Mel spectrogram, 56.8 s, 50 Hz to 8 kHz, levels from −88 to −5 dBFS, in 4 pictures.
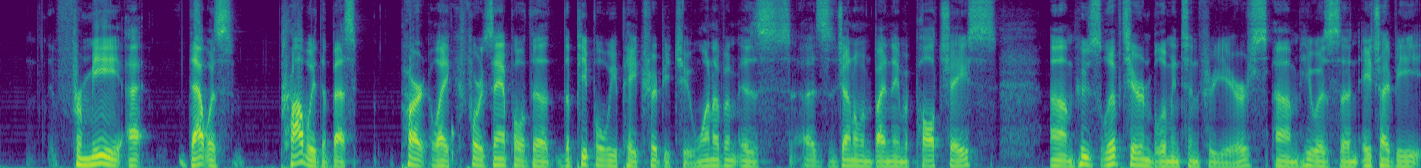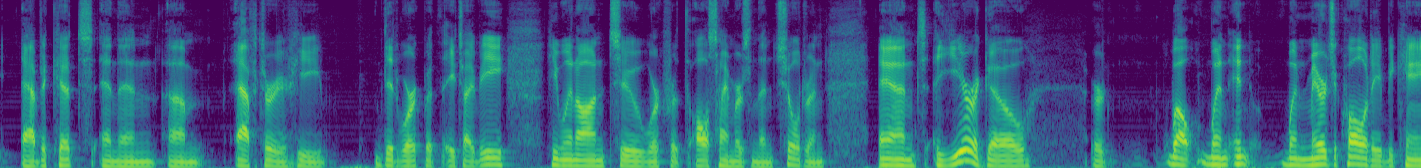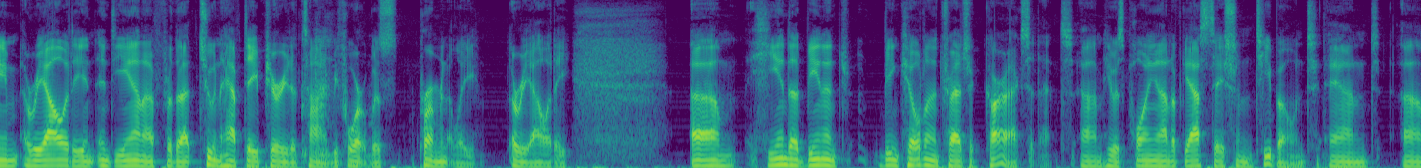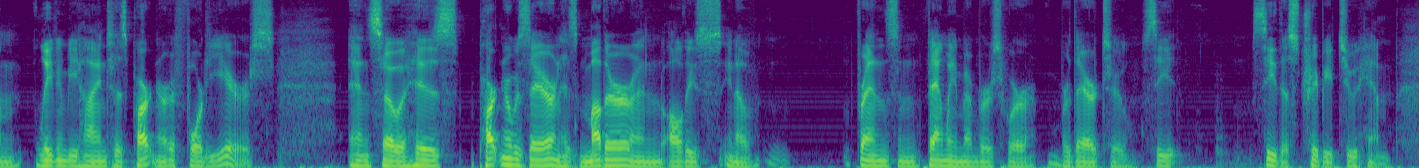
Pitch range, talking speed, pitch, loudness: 85-100 Hz, 165 wpm, 90 Hz, -21 LUFS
